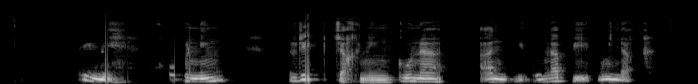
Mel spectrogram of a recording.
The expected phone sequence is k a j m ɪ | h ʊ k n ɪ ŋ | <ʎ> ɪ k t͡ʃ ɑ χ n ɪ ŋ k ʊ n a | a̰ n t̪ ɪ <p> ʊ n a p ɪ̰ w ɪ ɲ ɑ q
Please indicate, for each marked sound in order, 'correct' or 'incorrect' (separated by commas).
incorrect, incorrect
